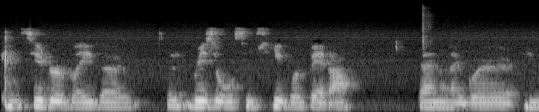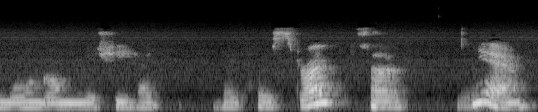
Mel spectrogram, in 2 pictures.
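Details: Adult woman; normal speech.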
